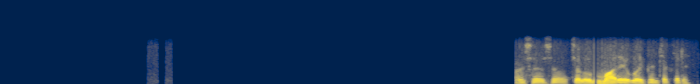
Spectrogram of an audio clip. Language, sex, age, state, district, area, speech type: Dogri, male, 18-30, Jammu and Kashmir, Samba, rural, conversation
